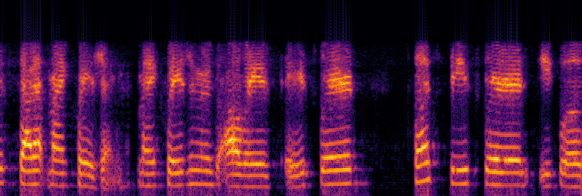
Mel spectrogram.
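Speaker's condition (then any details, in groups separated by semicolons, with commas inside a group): No condition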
